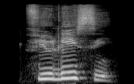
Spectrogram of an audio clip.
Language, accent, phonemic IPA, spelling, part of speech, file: Swahili, Kenya, /fjuˈli.si/, fyulisi, noun, Sw-ke-fyulisi.flac
- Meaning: peach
